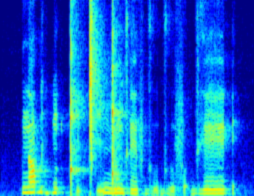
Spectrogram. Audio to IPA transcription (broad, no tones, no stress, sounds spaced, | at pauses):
n ɒ ɓ i ɡ ɓ ũ ʔ ǃʰ ḭ ǀʰ ḭ ŋ͡ǃ ũ ɡ ʔ ẽː f ɡʱ ṵ ɡʱ ṵ f o̰ ʔ ɡʱ ẽː ʔ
